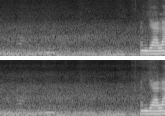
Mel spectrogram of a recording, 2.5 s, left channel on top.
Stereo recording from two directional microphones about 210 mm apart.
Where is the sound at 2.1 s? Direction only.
Centre (ahead or behind).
